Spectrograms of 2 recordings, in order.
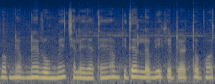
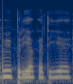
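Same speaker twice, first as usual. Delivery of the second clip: plain reading voice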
